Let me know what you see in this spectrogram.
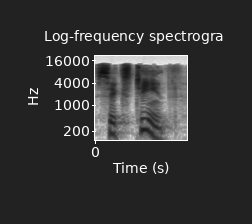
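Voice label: "sixteenth", English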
